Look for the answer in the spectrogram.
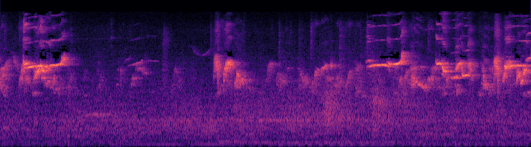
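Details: Bulbul of the red-whiskered kind, serving as a decoy bird, singing loud whistled phrases with sharp high accents, a quieter pause in the middle, then renewed bright warbling.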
